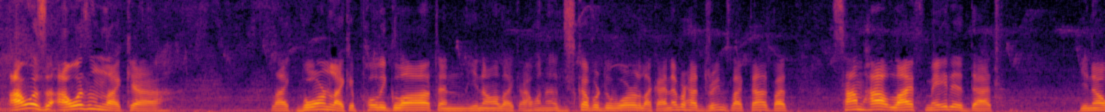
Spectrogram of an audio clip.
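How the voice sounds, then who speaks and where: A middle-aged man from Turkey and Switzerland tells personal travel stories casually, in a halting, rambling way with trailing thoughts. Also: on the high side, a little hiss or hum. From born in Turkey, grew up in Switzerland. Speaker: vlogger, musician and traveler. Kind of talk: casual unscripted personal storytelling.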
